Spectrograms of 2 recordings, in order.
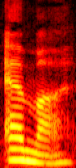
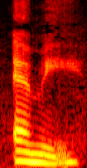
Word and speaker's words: Emma: But I'm Emma, not Emmy.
